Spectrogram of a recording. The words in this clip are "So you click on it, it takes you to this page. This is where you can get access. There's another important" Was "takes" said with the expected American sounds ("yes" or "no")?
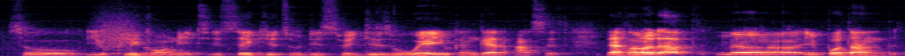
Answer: no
